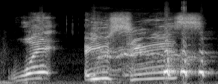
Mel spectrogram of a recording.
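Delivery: loud, high, incredulous cry; mock outrage. Loser reacting to the winner's apology, hammed-up outrage. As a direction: stretch it out high and loud, appalled.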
